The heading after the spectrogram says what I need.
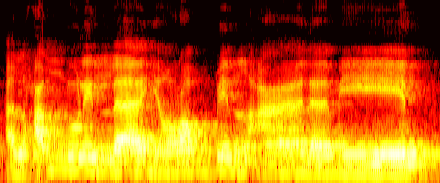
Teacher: Ra-nya mesti tafkhim tebal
